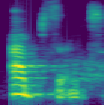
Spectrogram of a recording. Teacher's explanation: when this word absent is used as an adjective the stress should fall on the first syllable see you can see that I have marked the stress with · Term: stress shifting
